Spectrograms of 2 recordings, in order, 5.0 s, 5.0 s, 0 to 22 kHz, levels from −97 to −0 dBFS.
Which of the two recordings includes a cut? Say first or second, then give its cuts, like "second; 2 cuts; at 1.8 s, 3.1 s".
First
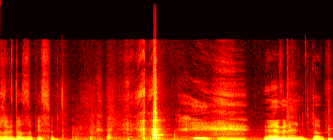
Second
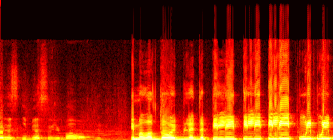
second; 1 cut; at 2.0 s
